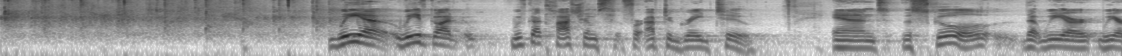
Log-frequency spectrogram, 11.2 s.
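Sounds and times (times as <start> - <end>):
audience applause: 0.0 - 3.6
speech: 3.3 - 7.6, 8.3 - 11.2.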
